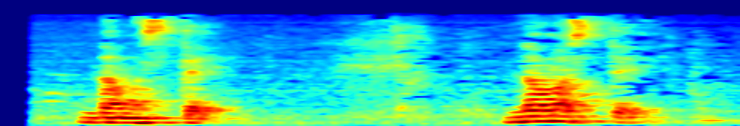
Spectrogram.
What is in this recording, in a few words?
Hello in Nepal; Multiculturalism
